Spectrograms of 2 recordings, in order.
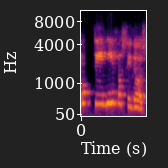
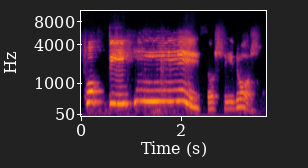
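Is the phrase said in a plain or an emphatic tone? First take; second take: plain; emphatic. First: It is said in a plain, ordinary tone. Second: It is said with a heightened, emphatic tone. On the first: The girl is pretty. "You can say, that girl is pretty" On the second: The girl is gorgeous. "you're saying gorgeous, beautiful"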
